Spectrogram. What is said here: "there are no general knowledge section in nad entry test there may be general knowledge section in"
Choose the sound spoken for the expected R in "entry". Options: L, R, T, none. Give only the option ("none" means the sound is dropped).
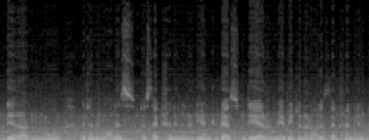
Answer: none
